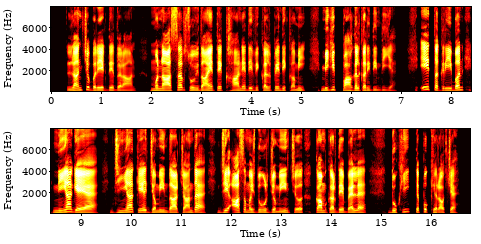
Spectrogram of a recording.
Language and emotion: Dogri, angry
